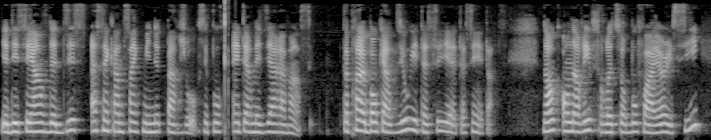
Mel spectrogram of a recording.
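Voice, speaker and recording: A woman with a Quebec accent speaks in a monotone, flat intonation. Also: medium pitch for a woman, moderate pace. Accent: Québécois French. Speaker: fitness coach. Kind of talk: screen-share tutorial. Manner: casual, hesitant with fillers.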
